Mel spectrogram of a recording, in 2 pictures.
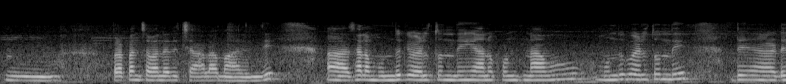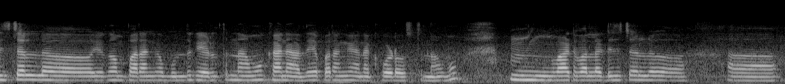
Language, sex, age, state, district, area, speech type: Telugu, female, 30-45, Telangana, Peddapalli, rural, spontaneous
